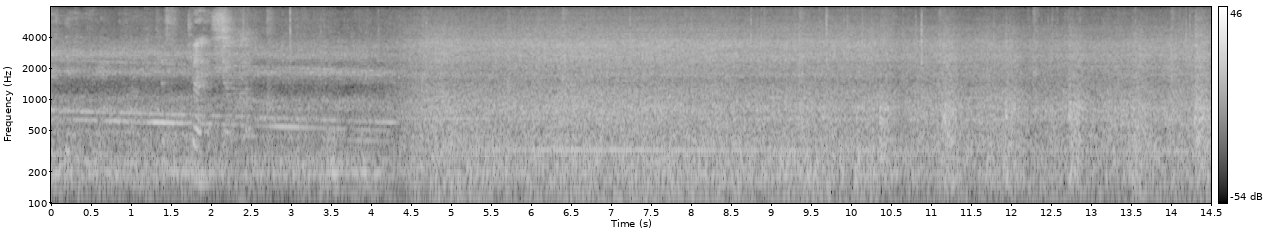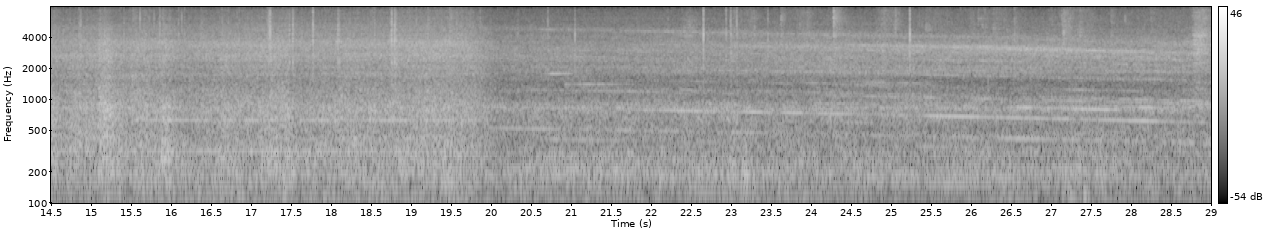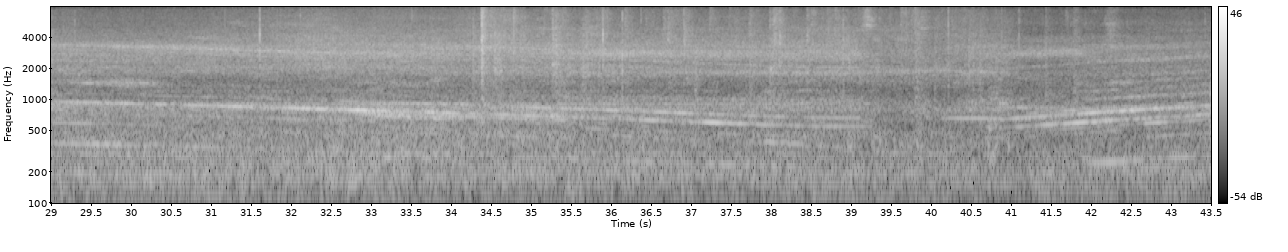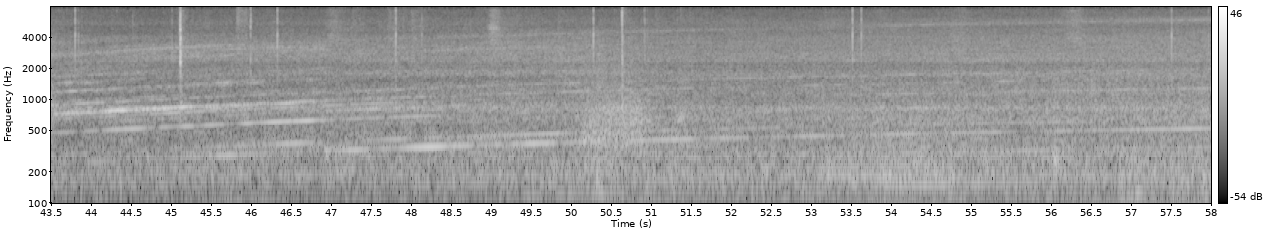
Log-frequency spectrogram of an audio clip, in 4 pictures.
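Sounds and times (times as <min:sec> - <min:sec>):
train steady hum: 0:00.0 - 0:58.0.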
